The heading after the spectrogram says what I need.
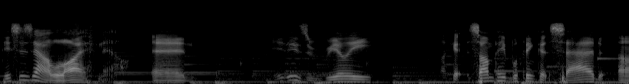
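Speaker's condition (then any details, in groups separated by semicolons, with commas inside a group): No condition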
